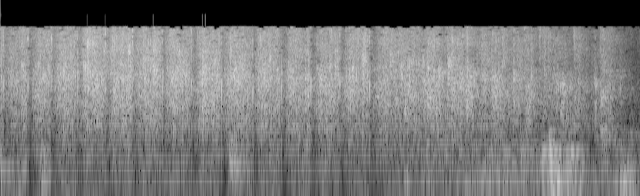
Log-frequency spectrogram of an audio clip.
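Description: Sustained applause from a sizable audience welcoming a speaker at a Confucius Institute lecture, dense overlapping claps filling the room at a steady, loud level for several seconds with no voices standing out.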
